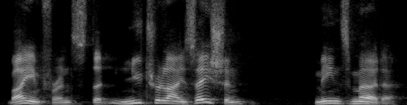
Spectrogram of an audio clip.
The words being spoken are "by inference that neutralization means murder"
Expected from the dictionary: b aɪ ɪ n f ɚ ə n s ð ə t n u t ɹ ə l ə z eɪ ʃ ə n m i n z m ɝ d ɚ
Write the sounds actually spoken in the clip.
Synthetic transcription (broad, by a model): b aɪ ɪ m f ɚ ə n s ð ə t n u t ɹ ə l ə z eɪ ʃ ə n m i n z m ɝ d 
